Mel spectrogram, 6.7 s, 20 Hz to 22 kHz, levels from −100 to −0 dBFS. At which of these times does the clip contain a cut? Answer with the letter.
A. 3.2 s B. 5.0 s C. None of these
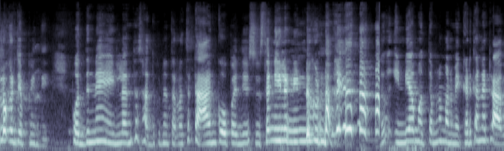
B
